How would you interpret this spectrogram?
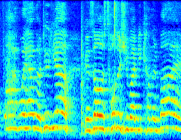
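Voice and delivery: high, loud party-guy greeting; excited buddy. Retold or imitated. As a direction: hype it up like an old pal at a party. Classmates voiced greeting him.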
